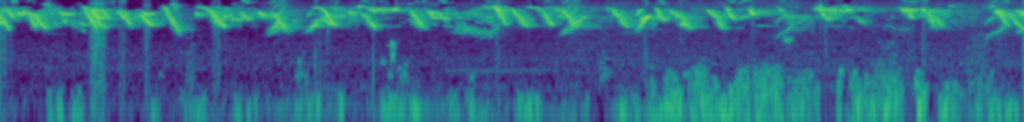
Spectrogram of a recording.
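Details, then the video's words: Noisy saffron finches at a seed feeding spot, their high chirps running together in a fast, crowded chatter of quick slurred notes with hardly a pause, plus soft low background noise. "canário da terra fazendo muito barulho na seva"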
